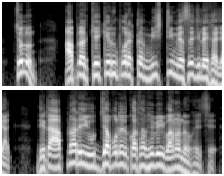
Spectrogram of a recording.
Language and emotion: Bengali, happy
